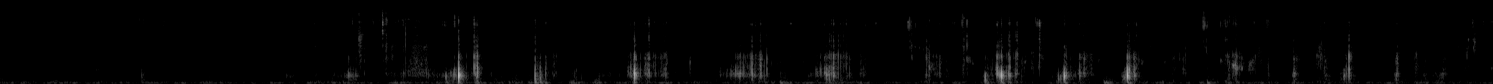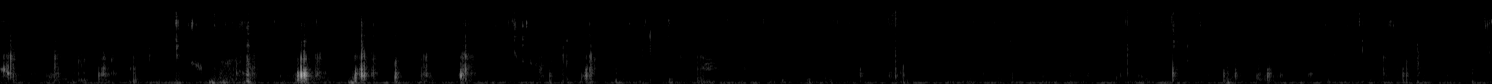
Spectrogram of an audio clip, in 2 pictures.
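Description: Close-miked biting and chewing of smoked pork spare ribs, a dense irregular run of bites and chews that turns sparser and quieter about two-thirds of the way through.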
